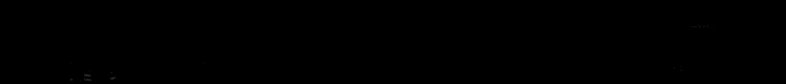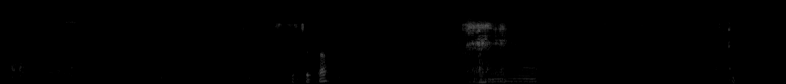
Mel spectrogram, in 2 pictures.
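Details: A pet Papillon having an occasional reverse-sneezing episode indoors while someone tries to stop it: quiet, wheezy, snorting breaths in uneven bursts, with soft human speech and handling noises in a small room.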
